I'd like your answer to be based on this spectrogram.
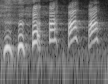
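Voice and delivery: high bright burst of laughter; short loud laugh at the joke. Real, not acted. Laughing at a chat joke about fake Spanish, loud burst.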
